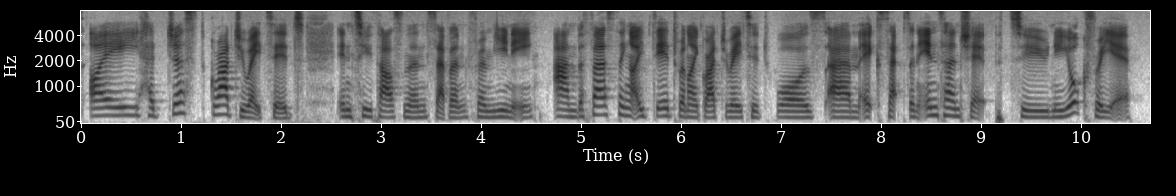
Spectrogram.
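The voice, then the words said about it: British London accent. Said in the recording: “as you can probably tell by my accent, I'm from the UK, London to be precise”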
